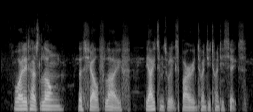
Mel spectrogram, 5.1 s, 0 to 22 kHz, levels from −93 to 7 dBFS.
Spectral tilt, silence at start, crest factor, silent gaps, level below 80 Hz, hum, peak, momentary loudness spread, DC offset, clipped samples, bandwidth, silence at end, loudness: -7.5 dB/octave; 0.3 s; 22 dB; none; -64 dBFS; none; -4 dBFS; 14 LU; under 0.1%; under 0.1%; 9.4 kHz; 0.2 s; -27 LUFS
